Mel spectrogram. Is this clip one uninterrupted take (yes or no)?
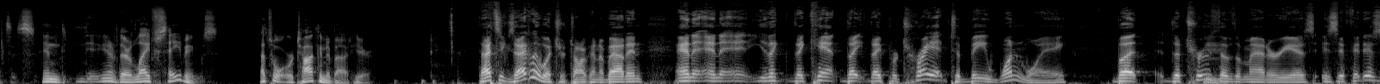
yes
